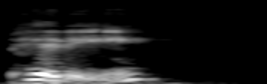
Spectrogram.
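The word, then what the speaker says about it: Pittee: Pitty. And it's P-I-T-T-E-E. – Yeah. – But it's pronounced like P-I-T-Y.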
